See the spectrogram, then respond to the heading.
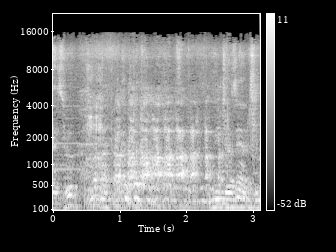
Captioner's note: laughter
